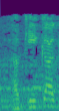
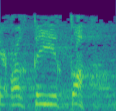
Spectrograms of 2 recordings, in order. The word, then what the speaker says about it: عقیقہ: اچھا امیر السنت کی بارگاہ میں عرض ہے, کچھ لوگ حقیقہ کہتے ہیں, حقیقہ اس کا صحیح تلفظ کیا ہے؟ – عین سے, عین سے عقیقہ.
